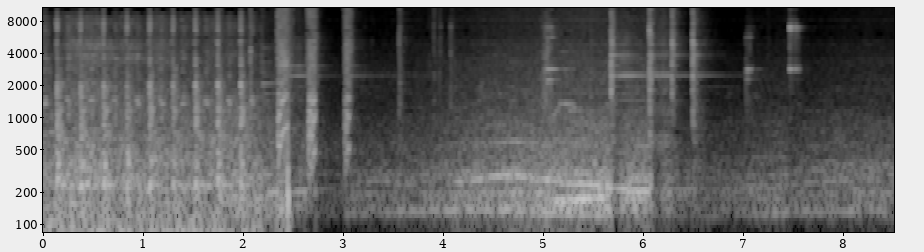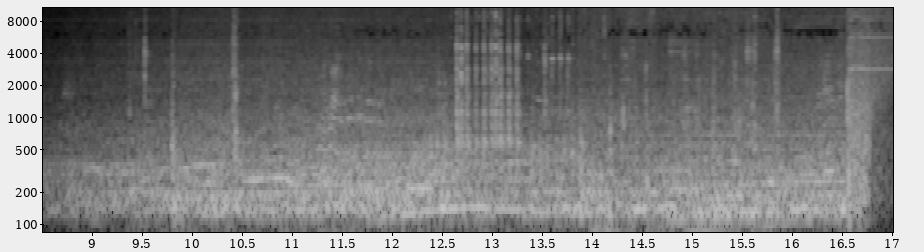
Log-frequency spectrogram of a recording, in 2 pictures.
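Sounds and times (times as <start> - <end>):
metallic knocks and clinks: 5.0 - 7.7.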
